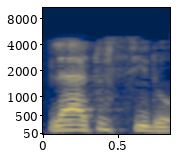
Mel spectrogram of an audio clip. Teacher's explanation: يقول بعض إخواننا لا تفسدوا تفسدوا، فتجد بأن الفاء تخرج ضعيفة والسين باعتبارها فيها صفير وقوية تطغى عليها، فيخرج صوت الفاء ضعيفا وصوت السين قويا. لا تفسدوا، فلا بد من أن نبين الفاء ونعطيها حقها من الرخاوة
